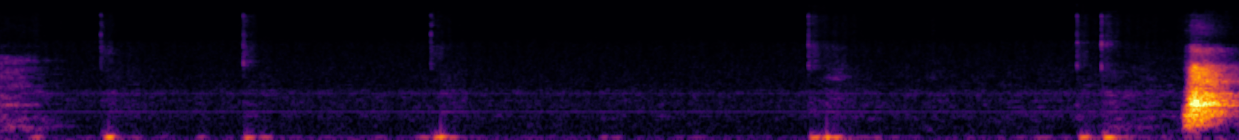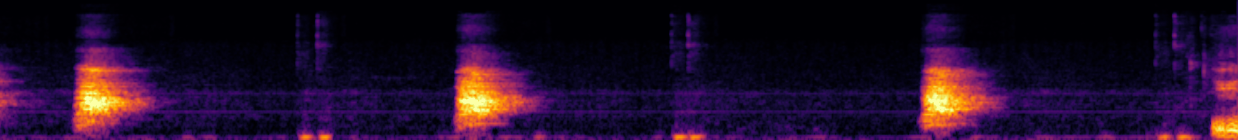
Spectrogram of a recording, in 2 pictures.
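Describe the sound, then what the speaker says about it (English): A dog barks indoors, five sharp barks spaced irregularly over several seconds, somewhat distant and moderate in level, with faint low clicks and taps scattered through the quiet between them. "You can hear my dog."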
